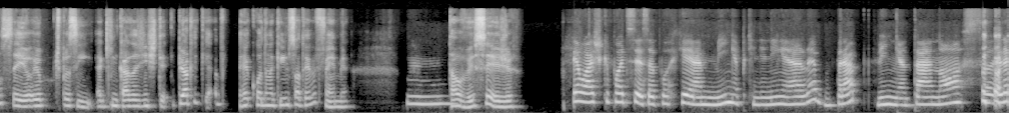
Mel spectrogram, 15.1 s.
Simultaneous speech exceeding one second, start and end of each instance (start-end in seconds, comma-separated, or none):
none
